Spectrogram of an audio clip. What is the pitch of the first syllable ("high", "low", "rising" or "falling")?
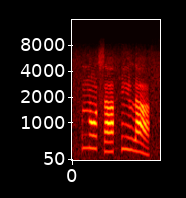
high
